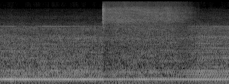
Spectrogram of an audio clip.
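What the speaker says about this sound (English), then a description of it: "I start by hitting the edges with the gun set for a narrow fan." A spray gun set to a narrow fan hisses steadily and loudly as it sprays lacquer along the edges of a flat wooden top, with a brighter airy rush partway through.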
